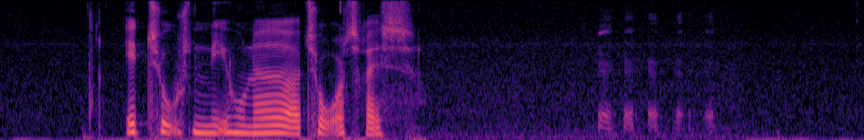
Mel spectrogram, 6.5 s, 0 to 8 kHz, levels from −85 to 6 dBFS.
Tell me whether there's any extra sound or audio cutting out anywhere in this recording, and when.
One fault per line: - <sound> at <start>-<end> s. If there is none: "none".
- laugh at 4.4-5.4 s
